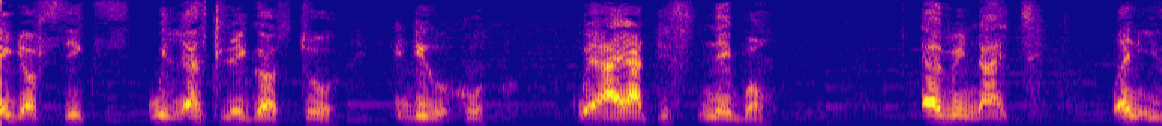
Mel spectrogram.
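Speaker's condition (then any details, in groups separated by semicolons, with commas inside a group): Cerebral palsy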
